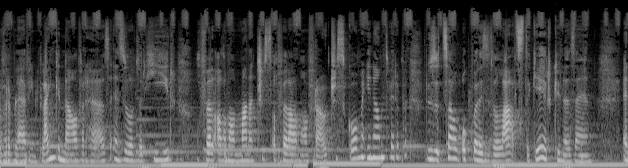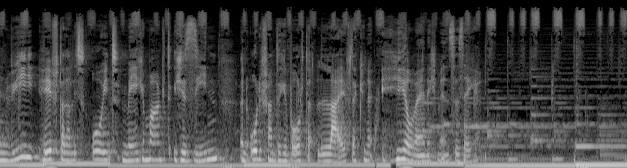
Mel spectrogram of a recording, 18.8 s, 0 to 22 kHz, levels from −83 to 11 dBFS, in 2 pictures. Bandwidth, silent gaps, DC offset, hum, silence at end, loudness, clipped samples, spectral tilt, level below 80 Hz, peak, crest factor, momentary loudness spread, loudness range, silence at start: 18 kHz; none; under 0.1%; none; 0 s; -17 LUFS; under 0.1%; -5.5 dB/octave; -24 dBFS; 0 dBFS; 16 dB; 6 LU; 2 LU; 0 s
